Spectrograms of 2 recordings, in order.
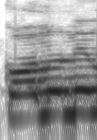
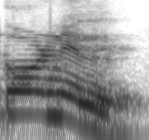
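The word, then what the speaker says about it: colonel: তিনটা কিন্তু প্রশ্ন হচ্ছে কলনেল তো আপনি উচ্চারণ করেন না আপনি বলেন করনেল একচুয়াল মানেটা কেন লিখবেন?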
